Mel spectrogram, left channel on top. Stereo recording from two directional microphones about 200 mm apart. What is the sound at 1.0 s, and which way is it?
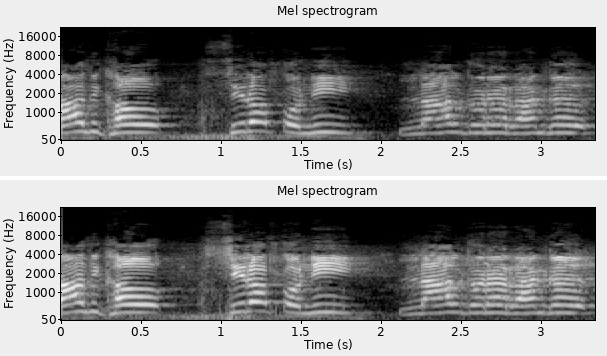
A man's voice, 30° left (ahead or behind).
